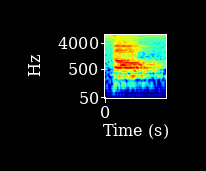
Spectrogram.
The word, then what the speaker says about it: comb: Comb. contact lenses, razor, hairspray, sunblock. Block the sun. That's all it does, just blocks the sun. Any questions about these words? Meaning, pronunciation, comb, no B.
